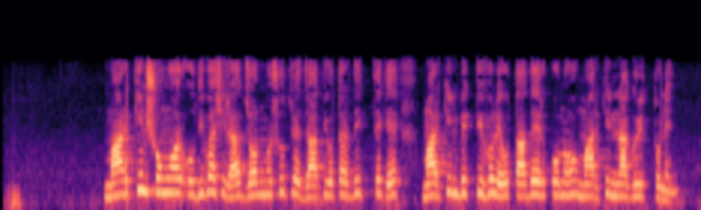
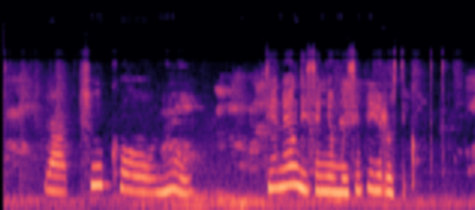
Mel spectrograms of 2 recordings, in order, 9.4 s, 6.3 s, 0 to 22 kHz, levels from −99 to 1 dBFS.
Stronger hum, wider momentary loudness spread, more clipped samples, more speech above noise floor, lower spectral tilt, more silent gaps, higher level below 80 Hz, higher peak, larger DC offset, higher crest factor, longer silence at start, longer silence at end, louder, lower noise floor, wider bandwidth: neither; second, 9 LU vs 18 LU; neither; first, 45 dB vs 24 dB; about the same, -5 dB/octave vs -5.5 dB/octave; neither; about the same, -54 dBFS vs -50 dBFS; first, -2 dBFS vs -10 dBFS; neither; about the same, 16 dB vs 16 dB; about the same, 0.15 s vs 0.05 s; first, 0.3 s vs 0 s; first, -17 LUFS vs -25 LUFS; first, -62 dBFS vs -48 dBFS; second, 8 kHz vs 9 kHz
